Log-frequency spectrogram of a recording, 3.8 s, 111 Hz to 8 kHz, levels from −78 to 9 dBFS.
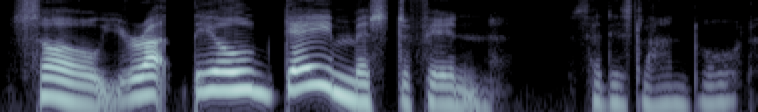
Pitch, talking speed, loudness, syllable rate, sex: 195 Hz, 175 wpm, -17 LUFS, 4.1 syllables/s, female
